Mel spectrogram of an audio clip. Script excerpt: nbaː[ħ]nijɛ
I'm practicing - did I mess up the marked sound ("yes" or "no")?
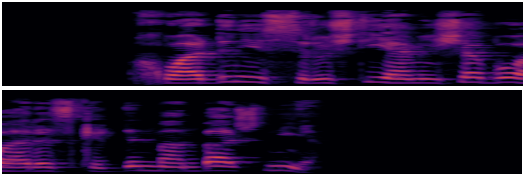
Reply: yes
